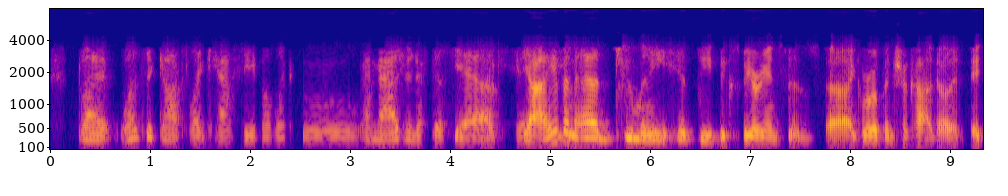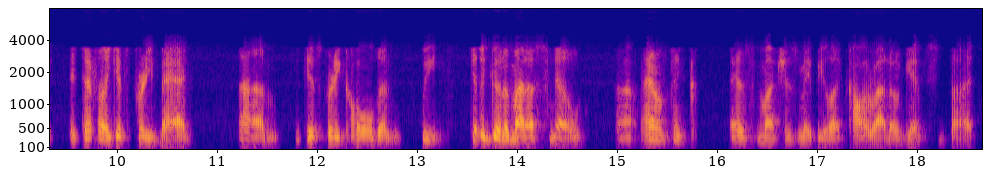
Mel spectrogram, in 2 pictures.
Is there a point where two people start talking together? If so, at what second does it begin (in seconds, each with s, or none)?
4.0 s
